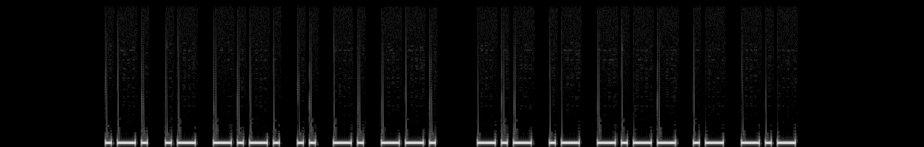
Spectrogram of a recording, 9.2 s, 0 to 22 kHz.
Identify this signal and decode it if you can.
Morse code, heard as a keyed tone, about 20 wpm, 690 Hz. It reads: RACING KAYAK
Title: Difficult Words - Speed-Racing with Hints - 20wpm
